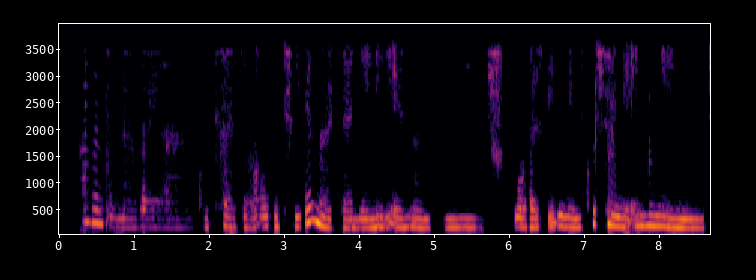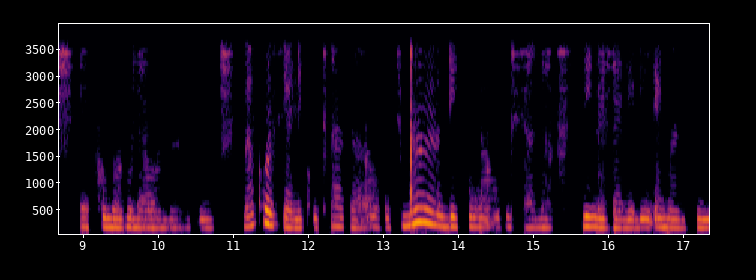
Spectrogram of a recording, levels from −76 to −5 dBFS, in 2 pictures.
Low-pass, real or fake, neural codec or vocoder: 3.6 kHz; fake; codec, 44.1 kHz, 1.7 kbps, Pupu-Codec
